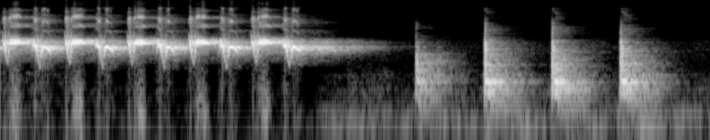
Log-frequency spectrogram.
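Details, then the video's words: Black-winged starling song used to prompt kept birds to sing: a quick run of buzzy wavering notes trailing off, then four evenly spaced harsh rasping calls. "suara burung jalak putih full isian RAJANYA PANCINGAN - MASTERAN bikin gacor PAGI - SIANG - MALAM"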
